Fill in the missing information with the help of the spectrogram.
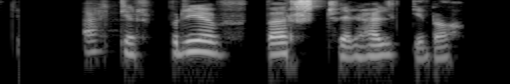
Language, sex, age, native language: Icelandic, female, 7, Icelandic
